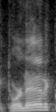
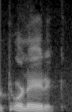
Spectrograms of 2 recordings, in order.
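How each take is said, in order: First: "Tornadic" with a short A, tor-NAD-ic; alternative pronunciation. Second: "tornadic" with a long A, tor-NAY-dic; contrasting pronunciation. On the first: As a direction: say "Tornadic" with its middle rhyming with "had". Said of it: "I thought it's pronounced tornadic". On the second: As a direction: say "tornadic" with its middle rhyming with "day". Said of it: "Meg, what do you say?". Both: Shown as a demonstration.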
